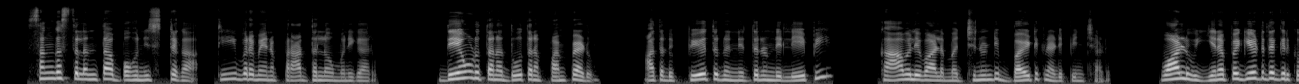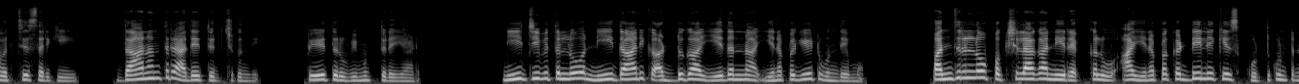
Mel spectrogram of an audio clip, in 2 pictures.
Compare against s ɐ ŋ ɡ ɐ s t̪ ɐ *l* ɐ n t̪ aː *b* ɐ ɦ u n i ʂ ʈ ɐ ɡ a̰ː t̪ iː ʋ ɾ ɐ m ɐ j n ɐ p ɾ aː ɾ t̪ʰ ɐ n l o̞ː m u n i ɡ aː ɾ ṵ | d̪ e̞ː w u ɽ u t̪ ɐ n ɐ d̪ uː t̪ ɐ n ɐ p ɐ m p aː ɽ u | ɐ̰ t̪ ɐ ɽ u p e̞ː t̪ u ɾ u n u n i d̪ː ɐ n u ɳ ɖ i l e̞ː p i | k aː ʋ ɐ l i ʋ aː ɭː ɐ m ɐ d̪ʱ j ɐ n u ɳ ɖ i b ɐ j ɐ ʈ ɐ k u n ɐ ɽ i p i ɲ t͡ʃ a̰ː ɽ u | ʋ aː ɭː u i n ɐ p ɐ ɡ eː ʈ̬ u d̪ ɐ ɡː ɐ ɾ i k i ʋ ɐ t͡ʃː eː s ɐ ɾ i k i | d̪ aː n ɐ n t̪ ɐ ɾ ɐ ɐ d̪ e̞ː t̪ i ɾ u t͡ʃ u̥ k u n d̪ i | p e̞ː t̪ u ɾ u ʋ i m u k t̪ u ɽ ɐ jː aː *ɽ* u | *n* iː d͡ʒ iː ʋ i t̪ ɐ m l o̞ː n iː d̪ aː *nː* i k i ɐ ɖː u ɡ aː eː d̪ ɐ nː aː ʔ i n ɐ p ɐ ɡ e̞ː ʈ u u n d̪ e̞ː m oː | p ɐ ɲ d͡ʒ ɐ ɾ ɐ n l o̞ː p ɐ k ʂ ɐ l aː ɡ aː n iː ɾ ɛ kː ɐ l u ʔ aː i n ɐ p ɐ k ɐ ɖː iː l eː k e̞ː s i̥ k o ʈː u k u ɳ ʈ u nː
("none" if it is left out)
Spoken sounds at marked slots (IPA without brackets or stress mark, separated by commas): l, b, ɽ, n, n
